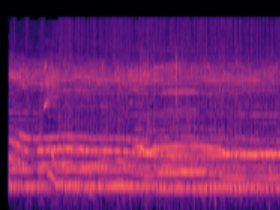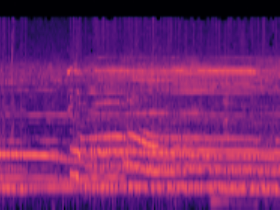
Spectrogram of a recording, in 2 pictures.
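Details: Several timber wolves (Canis lupus) at Asahiyama Zoo howl together, long sustained tones overlapping and sliding between pitches.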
